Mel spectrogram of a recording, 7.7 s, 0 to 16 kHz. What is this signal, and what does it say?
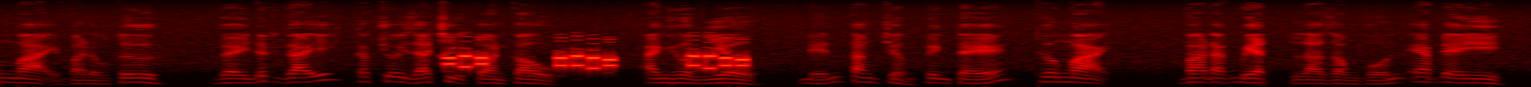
DTMF, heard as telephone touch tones, dialled by machine, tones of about 40 ms, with speech in Vietnamese. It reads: 060 8927 9387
